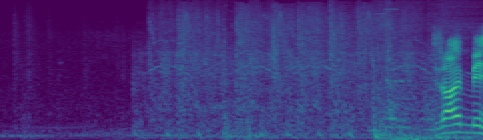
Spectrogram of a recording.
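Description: A treasure chest opens with a bright shimmering sound.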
